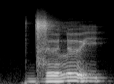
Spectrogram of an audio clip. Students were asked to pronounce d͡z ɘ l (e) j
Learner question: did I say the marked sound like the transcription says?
no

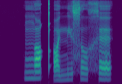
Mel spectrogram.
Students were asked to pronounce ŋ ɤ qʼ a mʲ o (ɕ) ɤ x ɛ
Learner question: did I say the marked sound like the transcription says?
no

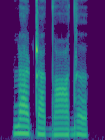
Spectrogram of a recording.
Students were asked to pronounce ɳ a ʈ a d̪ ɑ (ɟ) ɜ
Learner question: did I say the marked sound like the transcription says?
no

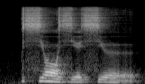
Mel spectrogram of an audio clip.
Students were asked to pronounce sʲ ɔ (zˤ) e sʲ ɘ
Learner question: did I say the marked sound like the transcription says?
no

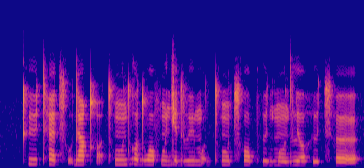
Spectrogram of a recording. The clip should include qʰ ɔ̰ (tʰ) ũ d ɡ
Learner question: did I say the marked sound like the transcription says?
yes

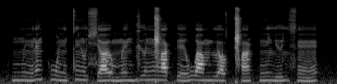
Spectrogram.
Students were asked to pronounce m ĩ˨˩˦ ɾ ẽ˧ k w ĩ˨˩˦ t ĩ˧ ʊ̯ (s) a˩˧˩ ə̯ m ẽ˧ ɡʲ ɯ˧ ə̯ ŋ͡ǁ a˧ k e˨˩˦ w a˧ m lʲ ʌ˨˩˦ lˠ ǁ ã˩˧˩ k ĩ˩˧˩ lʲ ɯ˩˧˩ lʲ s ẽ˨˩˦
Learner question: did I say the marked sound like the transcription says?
no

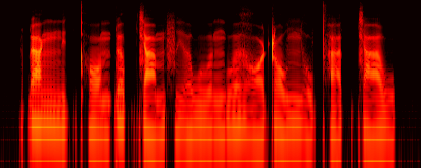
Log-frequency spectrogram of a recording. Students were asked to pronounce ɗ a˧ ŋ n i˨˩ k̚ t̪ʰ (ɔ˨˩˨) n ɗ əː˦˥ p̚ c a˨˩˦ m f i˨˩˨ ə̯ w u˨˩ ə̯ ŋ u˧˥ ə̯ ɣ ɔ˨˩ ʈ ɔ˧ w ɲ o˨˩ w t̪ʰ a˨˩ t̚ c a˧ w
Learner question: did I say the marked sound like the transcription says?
yes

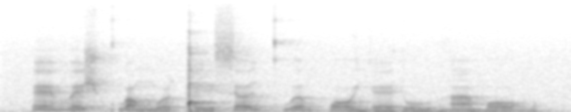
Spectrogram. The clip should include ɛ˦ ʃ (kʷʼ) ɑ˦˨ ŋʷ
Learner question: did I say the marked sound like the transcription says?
yes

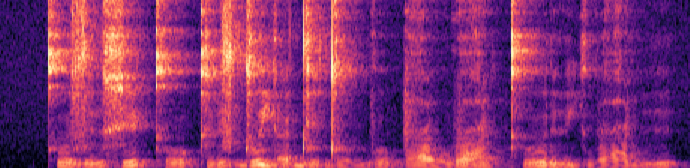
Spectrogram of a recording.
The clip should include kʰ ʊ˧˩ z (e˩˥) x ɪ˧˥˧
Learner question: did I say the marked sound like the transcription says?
no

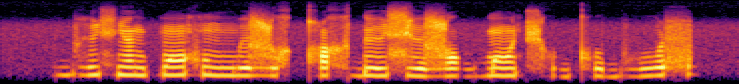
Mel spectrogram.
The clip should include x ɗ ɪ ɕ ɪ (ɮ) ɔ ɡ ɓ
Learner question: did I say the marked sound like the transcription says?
yes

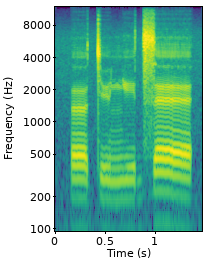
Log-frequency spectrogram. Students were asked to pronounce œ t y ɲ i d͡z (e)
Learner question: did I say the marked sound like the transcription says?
no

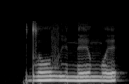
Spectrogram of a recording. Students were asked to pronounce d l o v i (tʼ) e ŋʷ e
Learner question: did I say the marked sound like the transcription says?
no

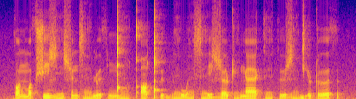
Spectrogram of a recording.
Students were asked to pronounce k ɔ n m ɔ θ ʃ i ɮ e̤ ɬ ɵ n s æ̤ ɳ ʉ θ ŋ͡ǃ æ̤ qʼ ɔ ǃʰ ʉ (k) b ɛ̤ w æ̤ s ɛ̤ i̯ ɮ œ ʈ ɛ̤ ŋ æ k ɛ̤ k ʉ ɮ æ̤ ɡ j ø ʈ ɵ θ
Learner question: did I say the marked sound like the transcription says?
no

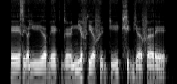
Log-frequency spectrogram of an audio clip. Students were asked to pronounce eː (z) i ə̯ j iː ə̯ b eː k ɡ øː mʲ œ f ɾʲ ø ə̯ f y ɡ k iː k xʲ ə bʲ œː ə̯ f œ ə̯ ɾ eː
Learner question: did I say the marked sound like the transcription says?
yes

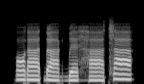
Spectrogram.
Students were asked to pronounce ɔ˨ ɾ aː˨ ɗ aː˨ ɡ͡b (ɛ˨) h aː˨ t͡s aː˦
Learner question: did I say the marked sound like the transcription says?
yes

